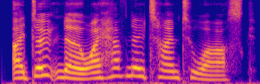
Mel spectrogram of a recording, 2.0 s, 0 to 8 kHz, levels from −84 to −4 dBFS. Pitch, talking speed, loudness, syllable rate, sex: 225 Hz, 245 wpm, -18 LUFS, 5.1 syllables/s, female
